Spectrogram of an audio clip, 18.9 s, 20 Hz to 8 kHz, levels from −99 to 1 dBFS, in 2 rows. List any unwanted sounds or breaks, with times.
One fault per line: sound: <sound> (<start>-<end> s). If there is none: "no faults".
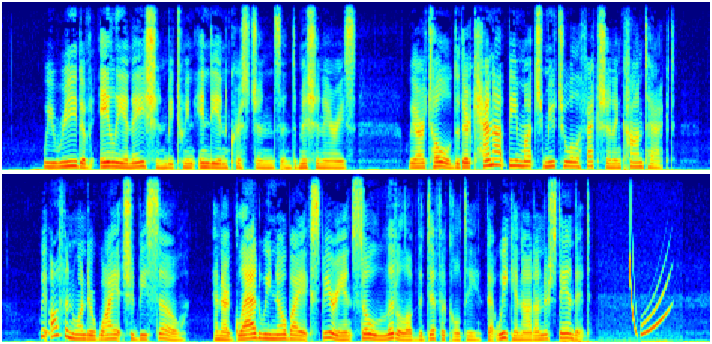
sound: chirp (17.8-18.4 s)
